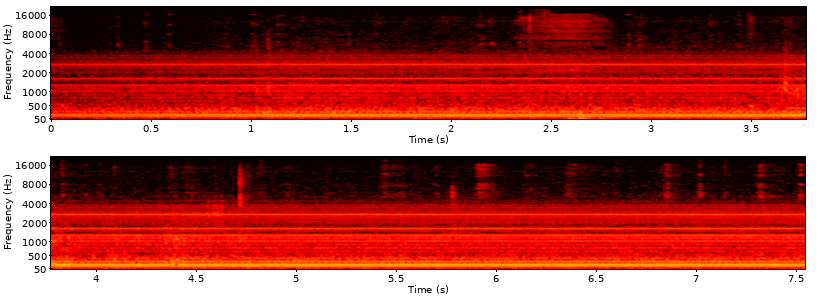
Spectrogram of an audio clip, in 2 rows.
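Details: RCA 66X1 radio after capacitor replacement, plugged into 125 volt isolated supply instead of variac: only a steady low mains hum with slight buzz, no station or static changes; no reception.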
